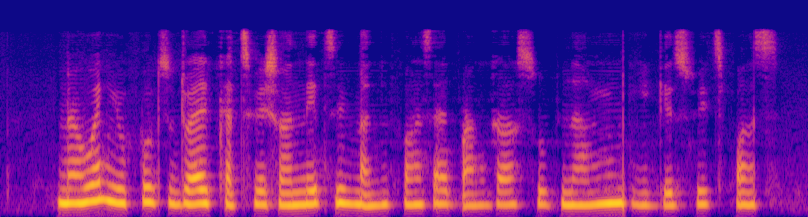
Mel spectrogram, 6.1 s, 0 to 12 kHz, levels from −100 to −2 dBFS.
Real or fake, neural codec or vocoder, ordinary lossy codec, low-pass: fake; codec, 16 kHz, 1 kbps, FunCodec, trained on LibriTTS, 50 frames a second; none; 7.2 kHz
